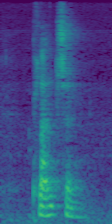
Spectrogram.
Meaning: alternative form of planschen
- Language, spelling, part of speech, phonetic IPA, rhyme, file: German, plantschen, verb, [ˈplant͡ʃn̩], -ant͡ʃn̩, De-plantschen.ogg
